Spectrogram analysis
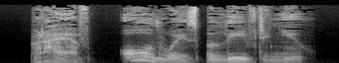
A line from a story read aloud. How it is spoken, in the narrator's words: he said firmly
